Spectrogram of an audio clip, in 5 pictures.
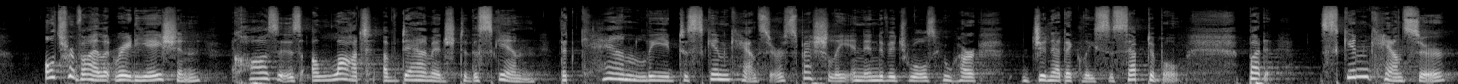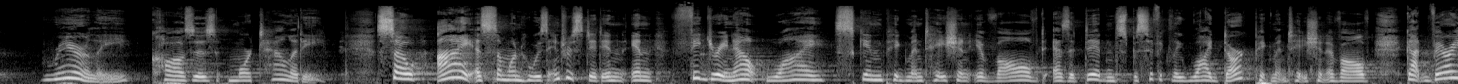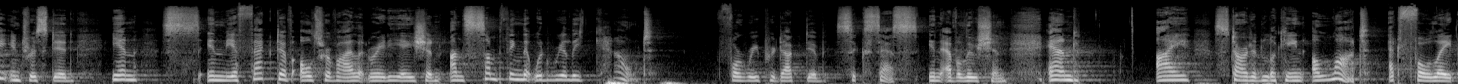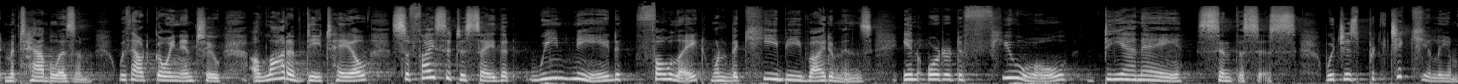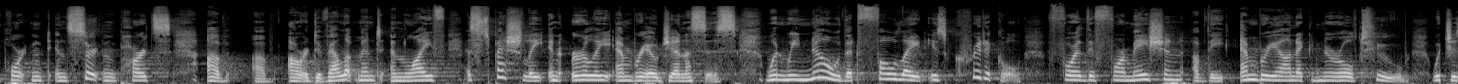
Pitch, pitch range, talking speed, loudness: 195 Hz, 175-230 Hz, 120 wpm, -17 LUFS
